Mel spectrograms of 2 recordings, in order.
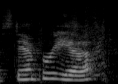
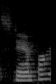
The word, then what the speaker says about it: Stamperia: I'm back today to finish working on my stamp RIA I just discovered that I was pronouncing the company name wrong when I was over at CH a instead of Stamp period Stamper yeah and this is the spring botanical so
